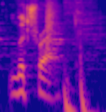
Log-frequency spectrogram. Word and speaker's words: Luttrell: Luttrell. Luttrell, like Luttrell Speed Rail? It's pronounced exactly like Luttrell Speed Rail.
